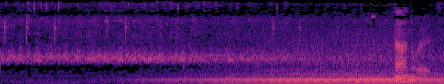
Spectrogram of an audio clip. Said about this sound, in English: Onwards into the dark heart of the jungle. Not much further. I feel like I've been on this boat all my life.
